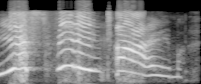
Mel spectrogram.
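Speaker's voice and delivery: very high, loud, squeaky cartoon voice, stretched out. A voice calls out on the stairs as players try to stay silent, Mickey Mouse voice. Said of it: "it's Mickey Mouse".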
